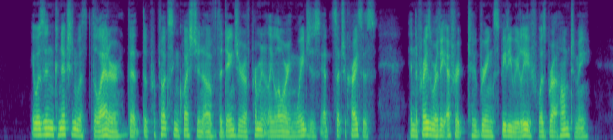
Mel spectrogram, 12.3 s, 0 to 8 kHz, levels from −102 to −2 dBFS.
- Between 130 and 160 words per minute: No, average, 170 wpm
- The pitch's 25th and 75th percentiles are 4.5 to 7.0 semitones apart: No, average, 3.3 semitones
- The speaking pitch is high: No, low, 110 Hz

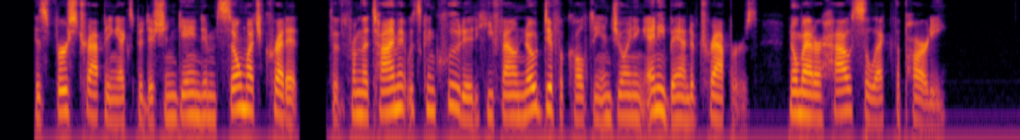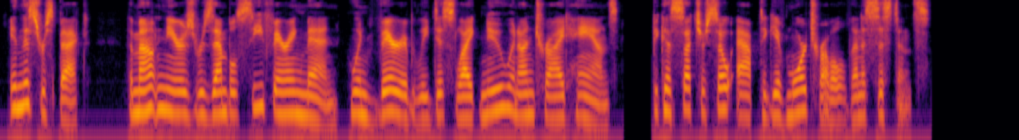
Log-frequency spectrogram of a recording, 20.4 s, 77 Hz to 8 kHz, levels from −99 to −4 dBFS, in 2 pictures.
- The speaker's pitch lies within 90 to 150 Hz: No, medium, 180 Hz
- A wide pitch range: No, average, 3.5 semitones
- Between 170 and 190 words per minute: Yes, average, 175 wpm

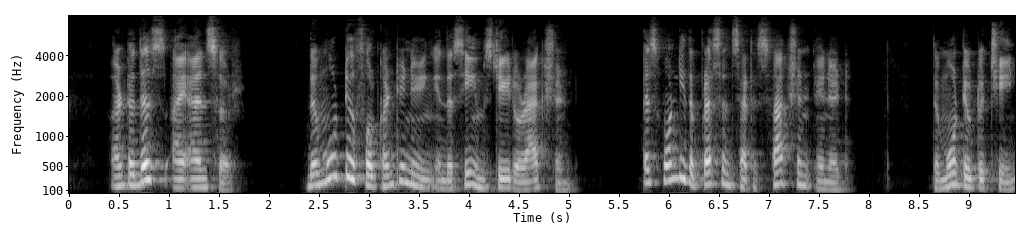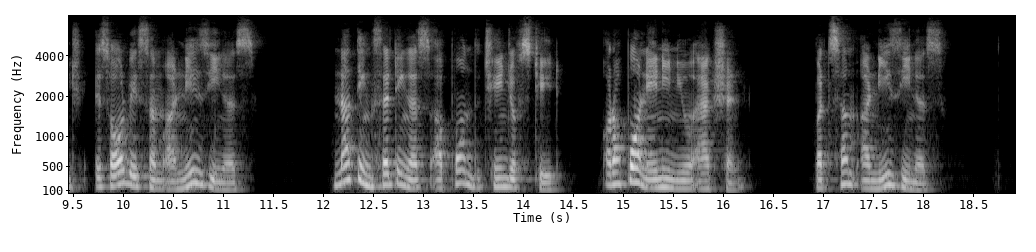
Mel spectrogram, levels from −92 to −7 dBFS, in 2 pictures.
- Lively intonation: Yes, wide, 6.3 semitones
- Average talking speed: Yes, average, 145 wpm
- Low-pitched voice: No, medium, 155 Hz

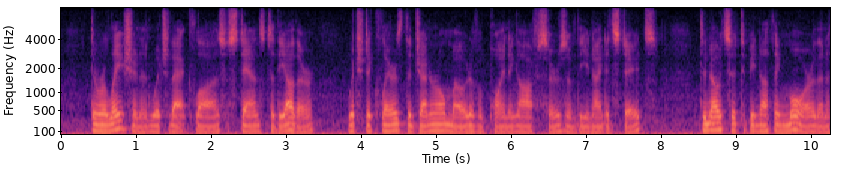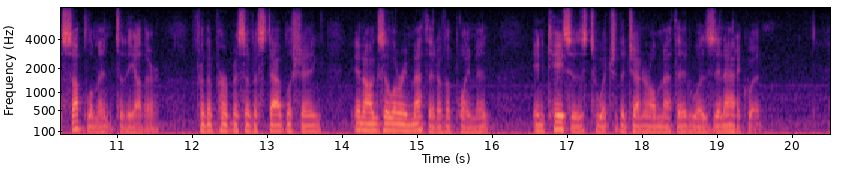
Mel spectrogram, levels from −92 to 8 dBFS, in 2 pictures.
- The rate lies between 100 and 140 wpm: No, average, 155 wpm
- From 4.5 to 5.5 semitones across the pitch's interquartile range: No, average, 3.3 semitones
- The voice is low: Yes, very low, 95 Hz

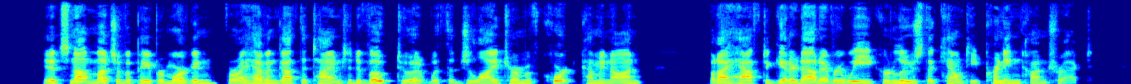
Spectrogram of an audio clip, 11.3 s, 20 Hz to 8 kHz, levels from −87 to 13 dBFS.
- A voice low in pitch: Yes, low, 130 Hz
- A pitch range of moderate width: Yes, average, 4.1 semitones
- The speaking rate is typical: No, fast, 210 wpm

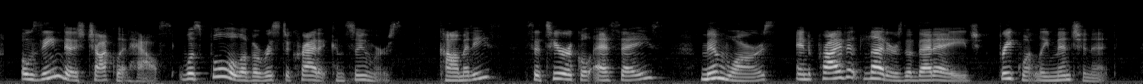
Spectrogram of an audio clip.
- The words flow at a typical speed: No, slow, 110 wpm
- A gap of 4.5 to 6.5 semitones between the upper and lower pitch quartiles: Yes, wide, 5.5 semitones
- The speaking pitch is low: No, high, 210 Hz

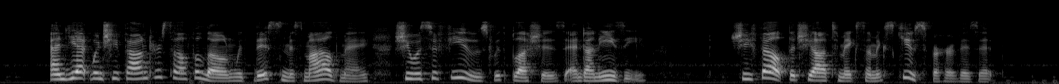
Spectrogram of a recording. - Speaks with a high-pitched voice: Yes, high, 205 Hz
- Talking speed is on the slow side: No, average, 170 wpm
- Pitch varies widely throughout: Yes, wide, 9.0 semitones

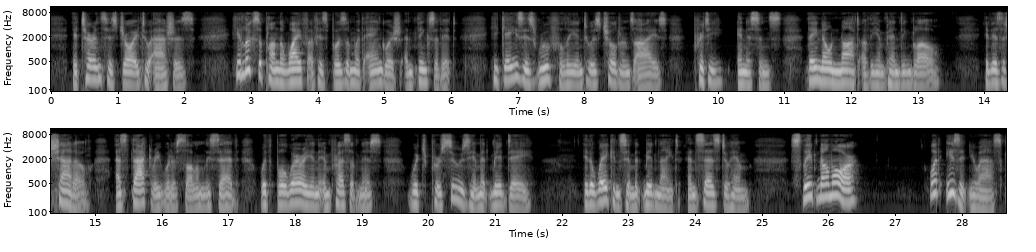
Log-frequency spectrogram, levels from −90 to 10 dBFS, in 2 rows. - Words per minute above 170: No, average, 155 wpm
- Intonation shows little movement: No, average, 3.6 semitones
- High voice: No, medium, 140 Hz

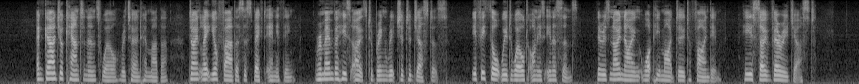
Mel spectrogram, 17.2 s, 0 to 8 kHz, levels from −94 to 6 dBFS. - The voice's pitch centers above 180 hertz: No, medium, 160 Hz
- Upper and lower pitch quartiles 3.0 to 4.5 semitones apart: Yes, average, 3.3 semitones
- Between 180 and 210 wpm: No, average, 160 wpm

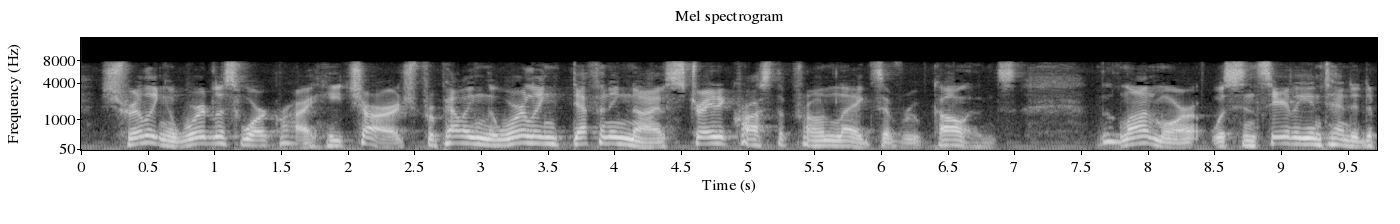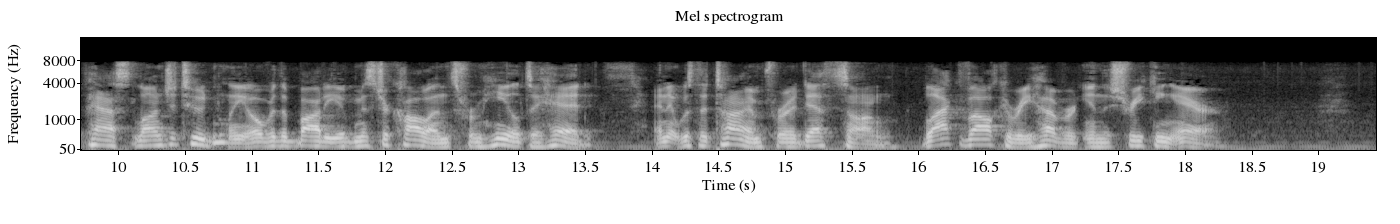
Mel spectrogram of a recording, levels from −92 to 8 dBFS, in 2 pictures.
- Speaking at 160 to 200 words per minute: Yes, average, 170 wpm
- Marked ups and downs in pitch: Yes, wide, 6.4 semitones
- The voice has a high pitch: No, low, 125 Hz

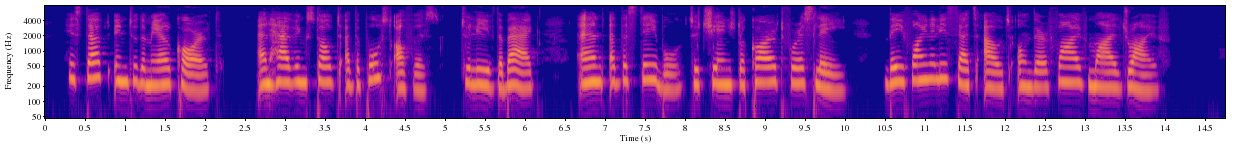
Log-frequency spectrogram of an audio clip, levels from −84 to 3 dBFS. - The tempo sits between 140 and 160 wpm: Yes, average, 150 wpm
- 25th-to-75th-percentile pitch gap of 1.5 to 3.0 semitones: No, average, 4.0 semitones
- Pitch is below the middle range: No, high, 220 Hz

